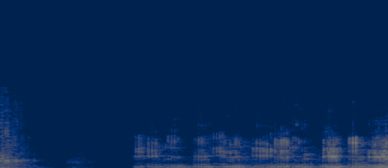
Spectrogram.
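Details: Domestic pig, a farm animal: a brief spoken word, a short gap, then a dense run of rough, snorting grunts mixed with higher squeaky squeals, continuous and growing louder.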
